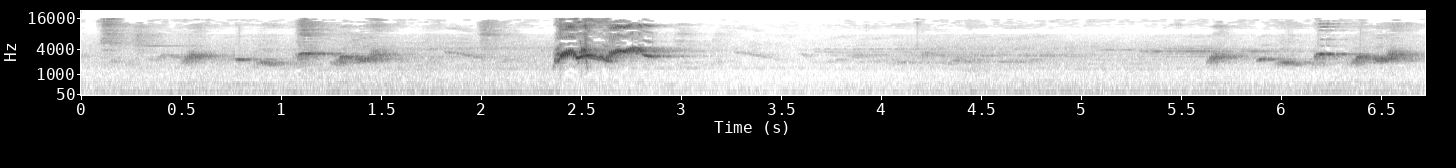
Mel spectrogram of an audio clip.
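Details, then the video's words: Morning song of a red-whiskered bulbul for prompting singing: soft wavering whistles, then one loud rich warbled phrase midway, then quieter rising and falling notes toward the end. "Tiếng Kích Giọng Chào Mào Hót Sáng"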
